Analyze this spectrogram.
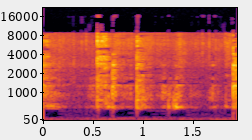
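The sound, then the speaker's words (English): Food sizzles steadily in a hot pan while a utensil stirs it, with several sharp scraping strokes at uneven intervals over the constant frying hiss. “and it's sizzling, and it smells pretty good.”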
